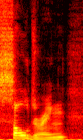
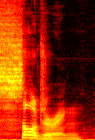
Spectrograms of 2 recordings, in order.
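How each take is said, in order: First: It is said in a British way. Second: It is said in an American way.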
